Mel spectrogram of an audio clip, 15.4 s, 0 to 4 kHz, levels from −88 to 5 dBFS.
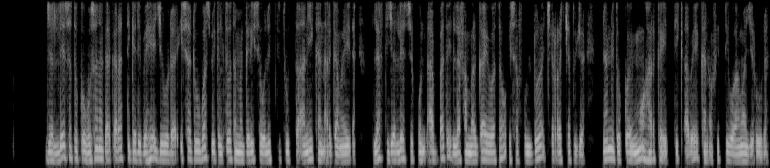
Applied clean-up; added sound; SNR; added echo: none; none; none; none.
